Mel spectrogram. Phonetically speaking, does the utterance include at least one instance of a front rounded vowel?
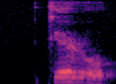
yes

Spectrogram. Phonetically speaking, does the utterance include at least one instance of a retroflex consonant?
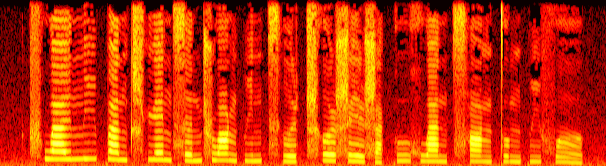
yes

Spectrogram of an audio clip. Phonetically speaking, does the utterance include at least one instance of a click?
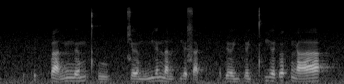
no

